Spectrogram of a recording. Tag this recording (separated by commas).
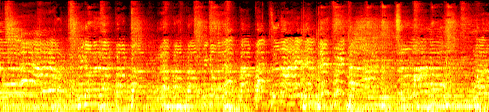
Music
